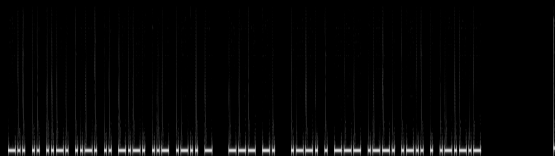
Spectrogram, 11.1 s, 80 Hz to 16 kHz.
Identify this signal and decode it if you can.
Morse code, heard as a keyed tone, about 25 wpm, 700 Hz. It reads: DIFFICULT ON PEOPLE.
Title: Sentences from Top 1000 Words - Review Part 3 - 25wpm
